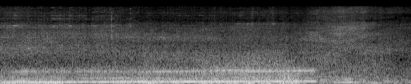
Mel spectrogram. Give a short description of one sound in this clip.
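A truck engine roars past close by.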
